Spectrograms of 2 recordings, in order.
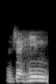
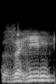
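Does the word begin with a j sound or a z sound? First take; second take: j sound; z sound. First: The word begins with a j sound. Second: The word begins with a z sound. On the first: The speaker calls it wrong. "जहीन बोल दिया" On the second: The speaker calls it right. "ज़हीन की जगह"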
